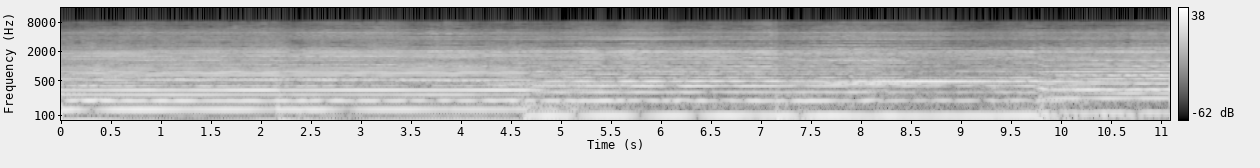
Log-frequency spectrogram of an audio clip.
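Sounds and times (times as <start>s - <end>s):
cellos playing held chords: 0.0s - 11.0s.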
